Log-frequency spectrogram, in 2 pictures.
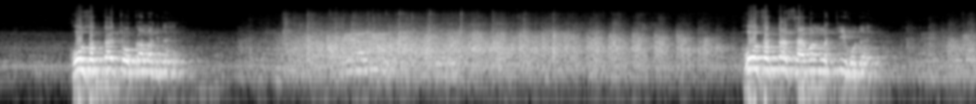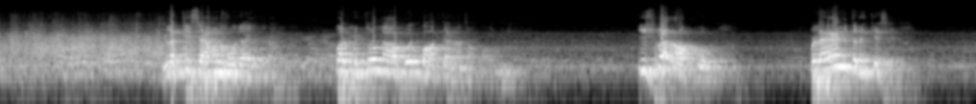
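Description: An elderly man speaks forcefully through a loudspeaker.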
